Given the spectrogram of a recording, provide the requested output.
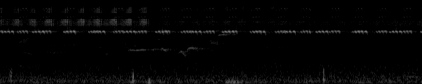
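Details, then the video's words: Crickets on a summer meadow trill in high, pulsing bursts, joined by brief whistled bird phrases and occasional low taps. "Tücsök ciripelés"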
